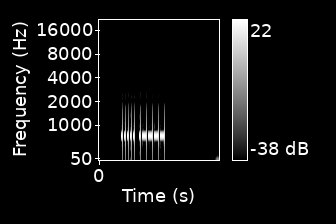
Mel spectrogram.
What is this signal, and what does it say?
Morse code, heard as a keyed tone, about 43 wpm, 700 Hz. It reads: 5 1
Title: Two Challenging Letter-Number Combinations 40wpm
